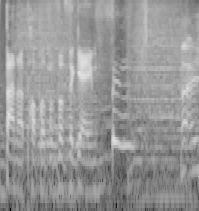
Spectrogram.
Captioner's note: bing!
